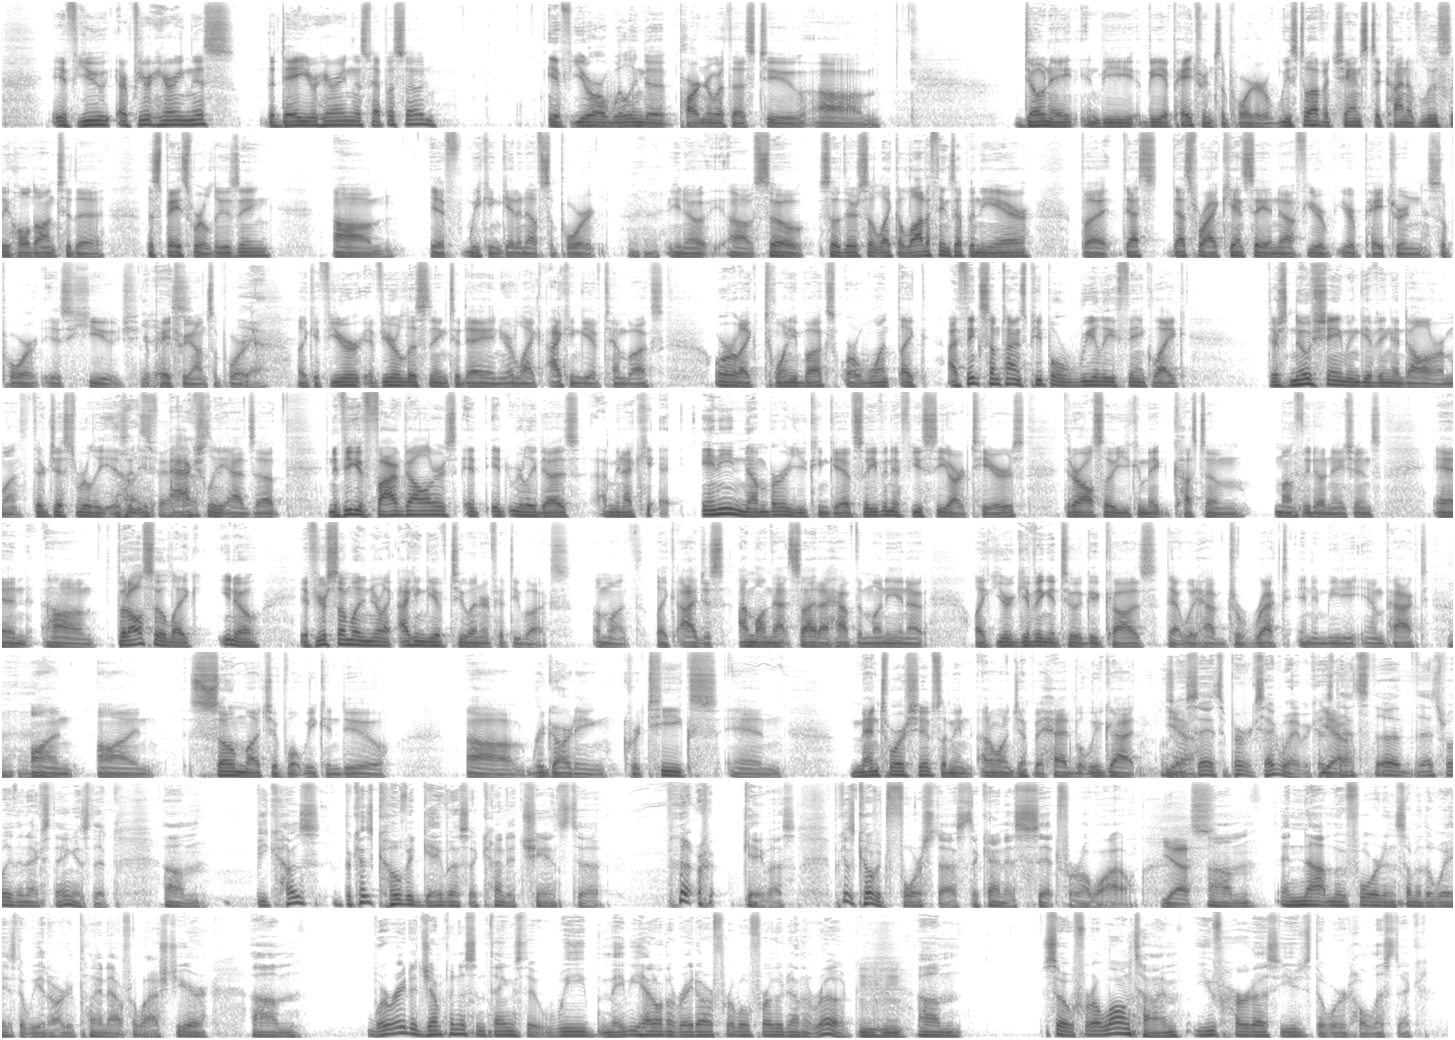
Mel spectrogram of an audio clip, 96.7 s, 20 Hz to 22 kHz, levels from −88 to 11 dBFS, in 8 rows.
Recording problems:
none

